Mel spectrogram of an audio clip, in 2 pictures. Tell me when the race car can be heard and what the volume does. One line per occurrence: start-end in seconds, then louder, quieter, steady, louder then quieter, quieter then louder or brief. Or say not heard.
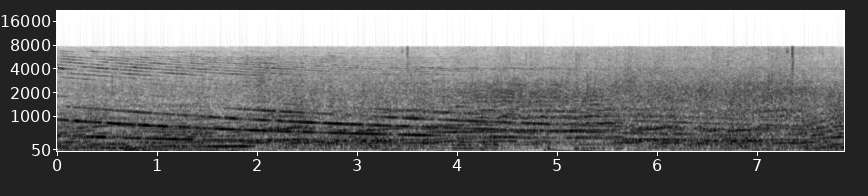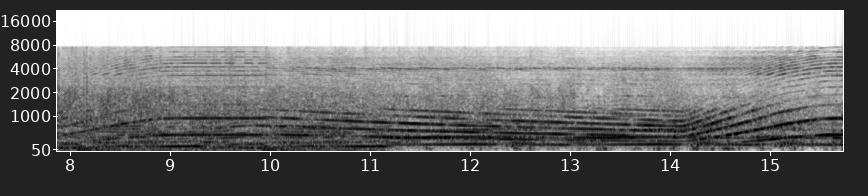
0.0-15.6 steady.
